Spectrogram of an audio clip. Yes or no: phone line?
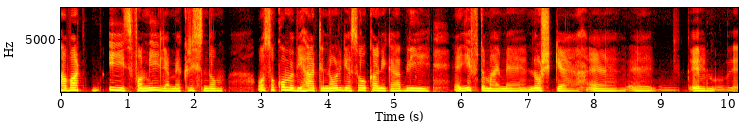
no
